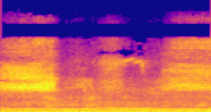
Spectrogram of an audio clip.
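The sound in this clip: Barn owl calls: harsh, breathy bursts at the start and again near the end, rising over a steady bed of background noise.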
